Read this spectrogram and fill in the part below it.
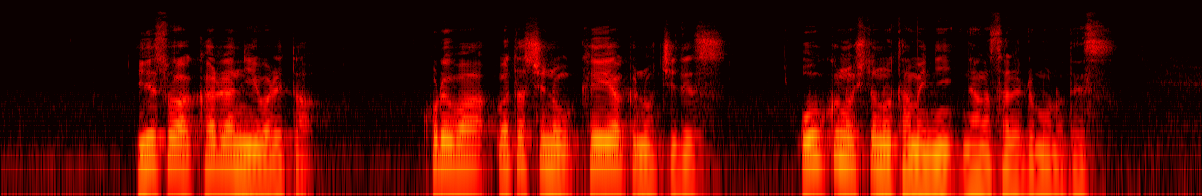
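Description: An elderly man speaks calmly into a microphone, heard through loudspeakers.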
